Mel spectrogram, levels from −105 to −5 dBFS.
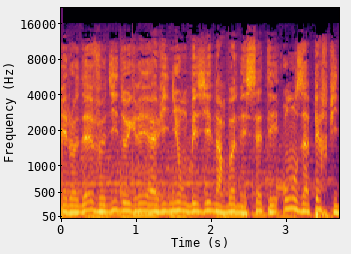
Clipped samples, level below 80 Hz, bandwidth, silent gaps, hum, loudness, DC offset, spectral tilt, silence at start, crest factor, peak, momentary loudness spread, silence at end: under 0.1%; -30 dBFS; 14.5 kHz; none; none; -17 LUFS; under 0.1%; -3.5 dB/octave; 0 s; 16 dB; 0 dBFS; 4 LU; 0 s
